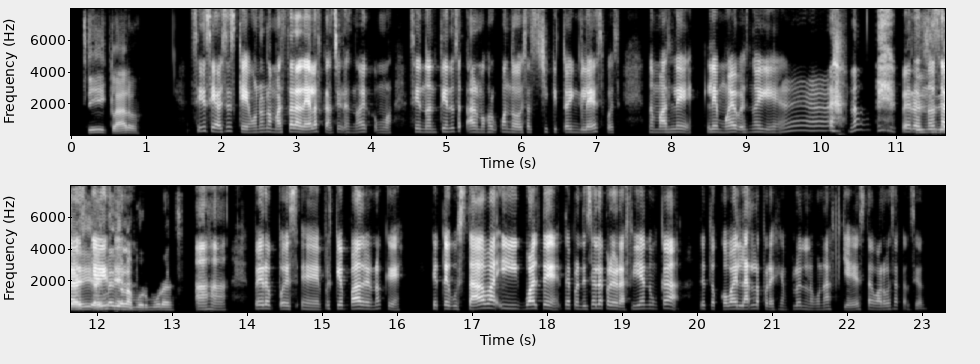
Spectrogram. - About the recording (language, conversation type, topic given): Spanish, podcast, ¿Qué canción te transporta de golpe a tu infancia?
- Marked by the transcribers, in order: unintelligible speech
